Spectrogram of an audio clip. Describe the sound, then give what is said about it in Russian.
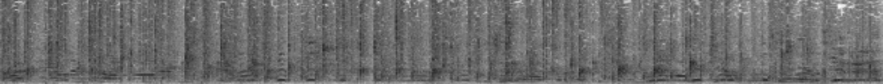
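A crowd gives a long, sustained round of applause for a team, a dense, even wash of many hands clapping at once that never lets up for several seconds, with some voices mixed into the noise. “Долгий, продолжительный аплодисмент.”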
